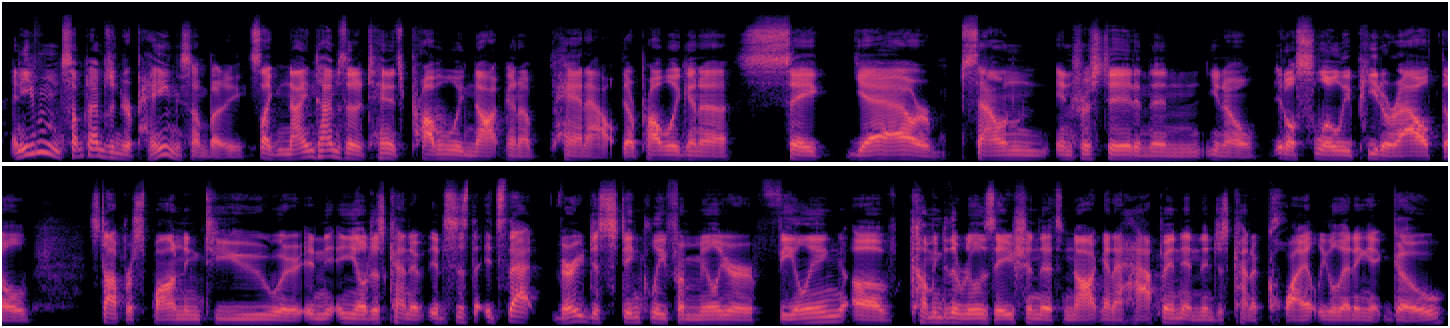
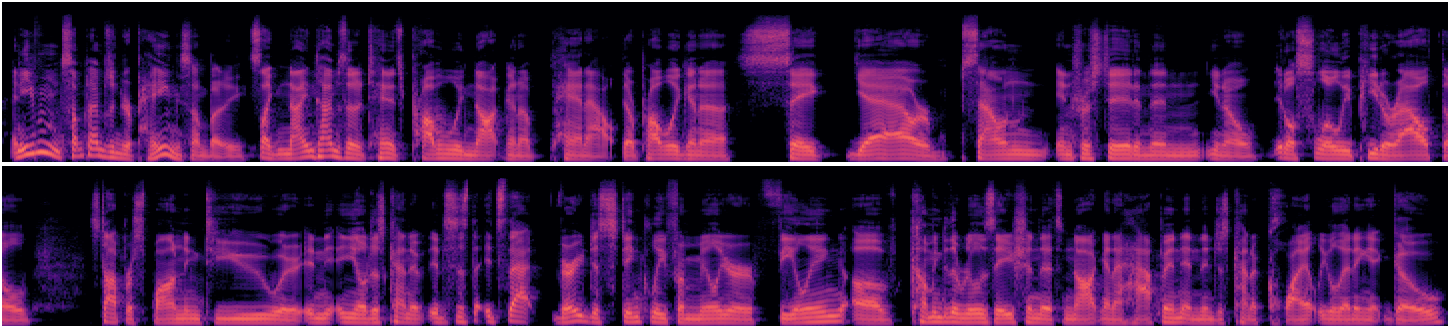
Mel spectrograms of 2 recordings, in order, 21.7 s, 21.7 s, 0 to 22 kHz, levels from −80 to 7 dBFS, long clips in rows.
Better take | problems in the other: second | thin; somewhat; fading below 400 Hz

